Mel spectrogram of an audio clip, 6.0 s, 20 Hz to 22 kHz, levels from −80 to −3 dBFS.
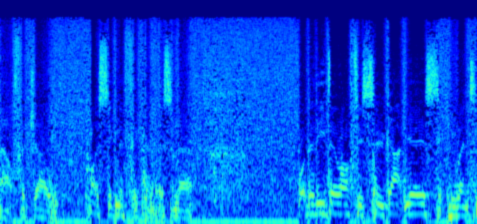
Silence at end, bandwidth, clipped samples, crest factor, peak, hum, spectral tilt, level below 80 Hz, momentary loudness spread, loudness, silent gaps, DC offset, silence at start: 0 s; 17 kHz; under 0.1%; 16 dB; -24 dBFS; none; -2 dB/octave; -54 dBFS; 4 LU; -38 LUFS; none; under 0.1%; 0 s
